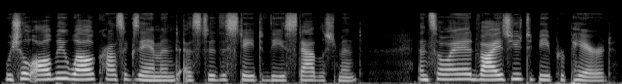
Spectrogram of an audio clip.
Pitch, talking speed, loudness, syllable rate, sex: 210 Hz, 210 wpm, -19 LUFS, 6.0 syllables/s, female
